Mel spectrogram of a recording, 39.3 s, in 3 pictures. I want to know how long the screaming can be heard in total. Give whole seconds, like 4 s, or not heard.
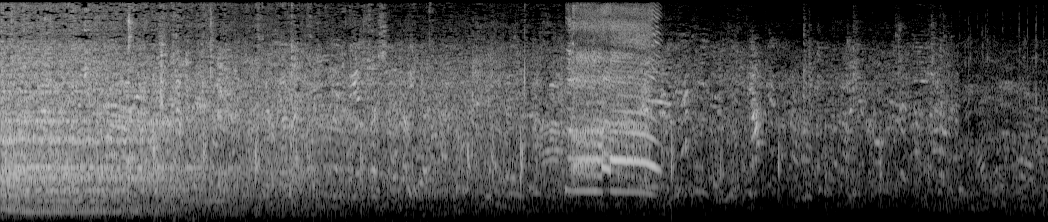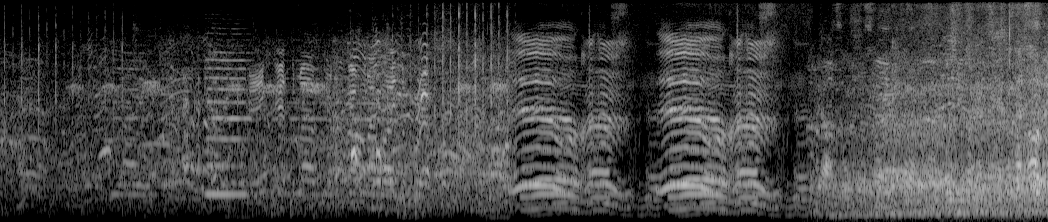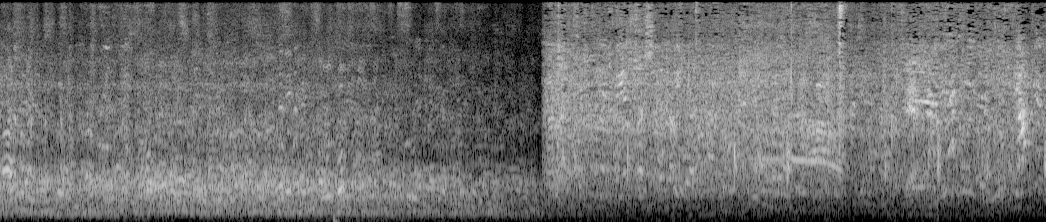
2 s.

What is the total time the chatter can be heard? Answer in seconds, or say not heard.
39 s.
